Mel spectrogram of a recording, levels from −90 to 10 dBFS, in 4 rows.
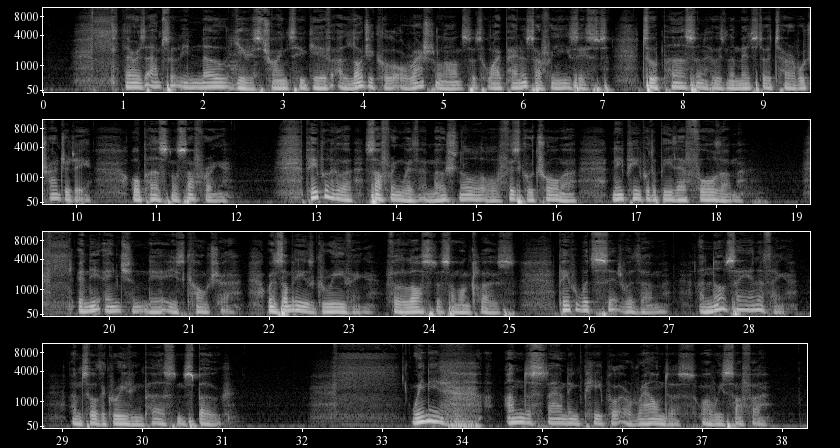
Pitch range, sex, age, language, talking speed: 105-125 Hz, male, 50-69, English, 140 wpm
